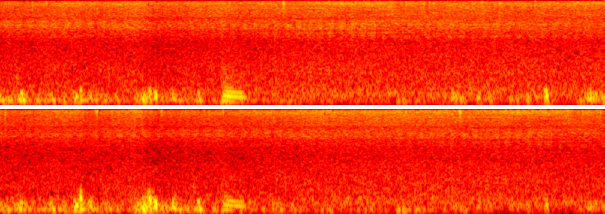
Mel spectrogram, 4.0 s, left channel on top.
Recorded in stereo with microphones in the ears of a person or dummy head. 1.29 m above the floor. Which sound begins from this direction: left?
Breathing, at 1.5 s.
